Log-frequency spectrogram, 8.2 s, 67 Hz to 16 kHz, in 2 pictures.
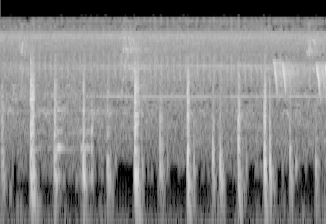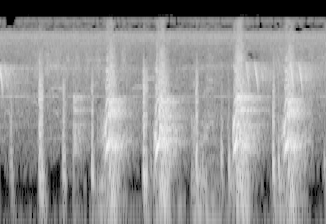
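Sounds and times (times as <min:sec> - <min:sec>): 
light irregular tapping and clicking footfalls: 0:00.0 - 0:08.1
large dog barking loudly: 0:05.4 - 0:06.4, 0:07.0 - 0:08.0.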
